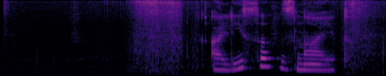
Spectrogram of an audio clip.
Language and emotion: Russian, neutral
